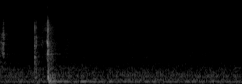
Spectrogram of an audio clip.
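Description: Three quick, sharp clicks within the first half second, the last one the loudest: tarot cards being handled on a wooden table. A faint, steady low hum underneath.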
